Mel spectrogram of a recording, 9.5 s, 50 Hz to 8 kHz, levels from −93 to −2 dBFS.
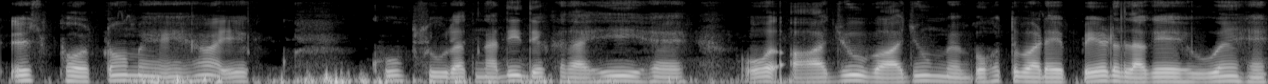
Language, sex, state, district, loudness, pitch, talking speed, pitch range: Hindi, male, Uttar Pradesh, Ghazipur, -29 LUFS, 120 Hz, 120 wpm, 110-130 Hz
